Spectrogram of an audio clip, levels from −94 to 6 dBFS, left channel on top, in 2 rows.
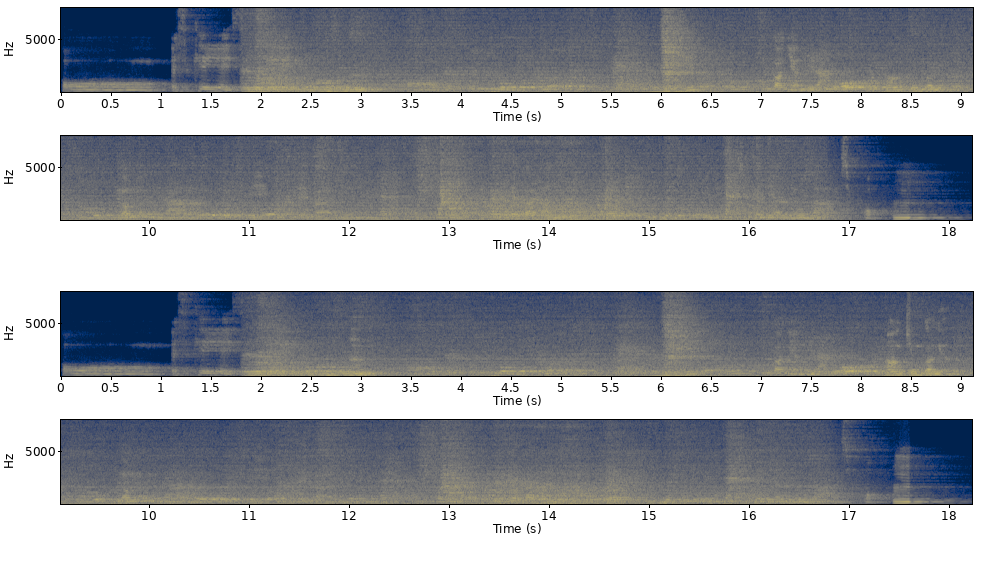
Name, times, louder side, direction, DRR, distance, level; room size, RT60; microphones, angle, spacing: voice 1, 0.0-2.5 3.4-4.0 4.2-4.7 6.0-6.4 7.0-7.8 9.3-14.5 14.8-17.3, left 2 dB, 25° left, 6 dB, 0.7 m, -35 dB
sound 1, 1.8-16.8, left 1 dB, 50° left, 1.5 m, -29 dB
voice 2, 2.8-3.2 8.2-8.9 15.1-15.3 17.4-17.6, right 3 dB, 65° right, 8 dB, 0.6 m, -28 dB
14.0 x 6.1 x 4.5 m, 1.5 s
head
